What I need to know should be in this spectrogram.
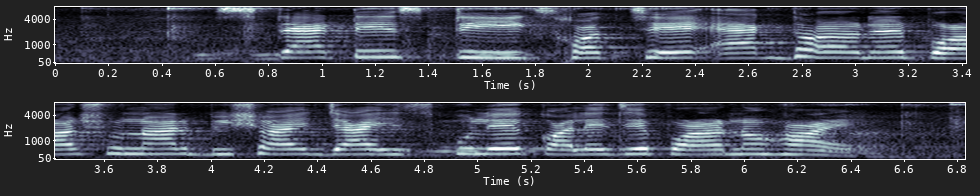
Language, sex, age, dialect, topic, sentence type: Bengali, female, 25-30, Standard Colloquial, banking, statement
